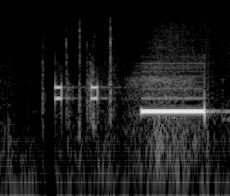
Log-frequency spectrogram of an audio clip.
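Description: A telephone call is placed: two short keypad tones, then a longer steady tone of about half a second, fairly clear against a quiet background.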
